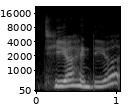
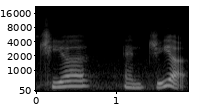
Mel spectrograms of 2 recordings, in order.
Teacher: changes the t sound to a ch sound like in church and a d sound to a j sound that in judge for example in Portugal.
